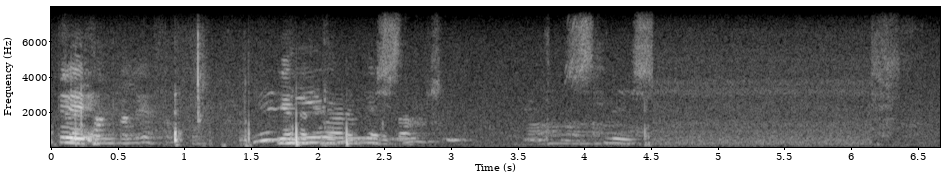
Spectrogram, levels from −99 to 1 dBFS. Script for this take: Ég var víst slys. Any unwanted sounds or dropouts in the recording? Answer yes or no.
no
